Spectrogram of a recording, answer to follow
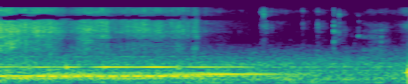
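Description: Faint rustle of a paper towel wiping wet resin off a silicone spatula, under a faint steady hum that fades out about a second and a half in.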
